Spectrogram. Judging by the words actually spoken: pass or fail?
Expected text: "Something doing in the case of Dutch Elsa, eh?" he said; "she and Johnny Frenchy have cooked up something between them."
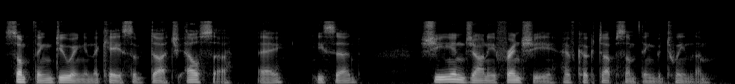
pass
